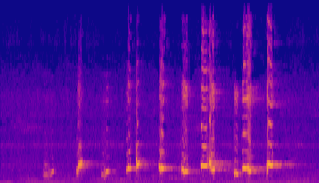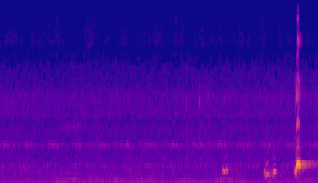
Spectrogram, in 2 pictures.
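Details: Sooty-headed bulbul song used to provoke other bulbuls: burst of quick whistled notes for about three seconds, then near silence with a low steady hum, before a few more notes at the end.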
